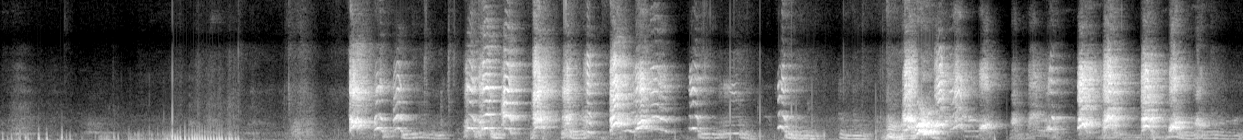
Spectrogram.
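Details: During play between a Shiba Inu and a Beagle puppy, a muffled rumbling thump opens, followed by rapid, irregular high barks and yips repeated several times a second, fairly continuous throughout.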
